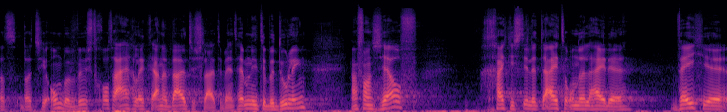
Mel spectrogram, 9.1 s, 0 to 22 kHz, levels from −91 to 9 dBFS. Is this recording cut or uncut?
uncut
